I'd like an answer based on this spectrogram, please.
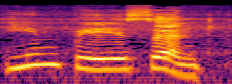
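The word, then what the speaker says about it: impatient: পেশেন্ট মানে হচ্ছে ধৈর্য ইম্পেসেন্ট মানে হচ্ছে অধৈর্য ইম্পেসেন্ট এখানে টি সাইলেন্ট থাকবে উচ্চারণ হবে না ইম্পেসেন্ট দিস সেই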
